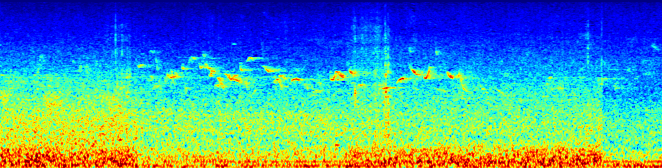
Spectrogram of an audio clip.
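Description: Small birds chirping, a run of short quick chirps from about two to five seconds in, over a steady low background rumble of outdoor air.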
